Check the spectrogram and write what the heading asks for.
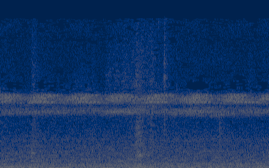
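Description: Room tone: a steady, unbroken high-pitched whine made of two close tones, over a low hum.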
